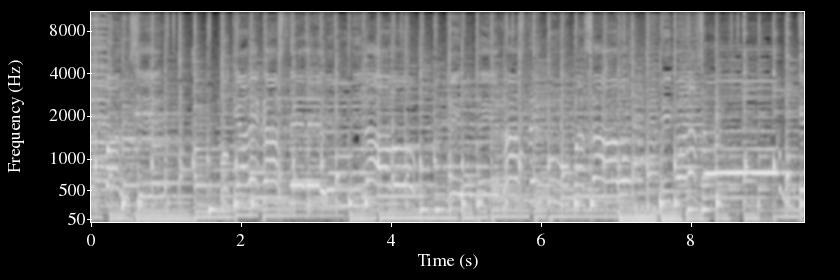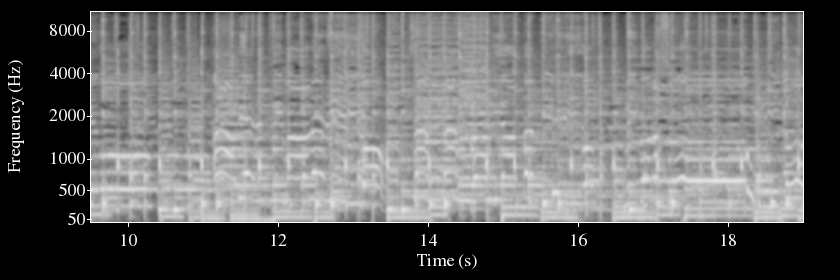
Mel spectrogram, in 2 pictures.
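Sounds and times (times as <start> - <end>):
salsa dance band music: 0.0 - 19.0.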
